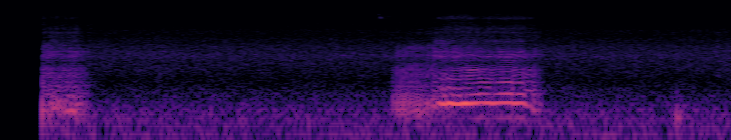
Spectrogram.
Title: Snoring Pug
